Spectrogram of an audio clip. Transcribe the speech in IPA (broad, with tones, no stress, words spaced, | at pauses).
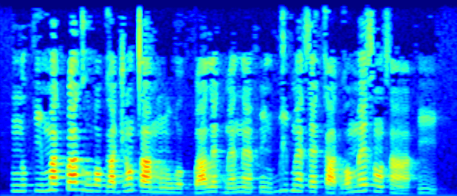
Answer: nu˧ki˧ma˦ k͡pa˦ɡu˧wɔ˧ ɡa˨d͡ʒɔ̃˧ ta˨ mũ˨ wo˨ɡ͡ba˨˦ lɛ˦˨ɡ͡bɛ̃˨˦nɛ̃˧ fĩ˧ ɡ͡bi˦ bɛ̃˦˨sɛ˧ka˨ ɡɔ˨˦ mɛ˦sɔ̃˧sã˨ | i˨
